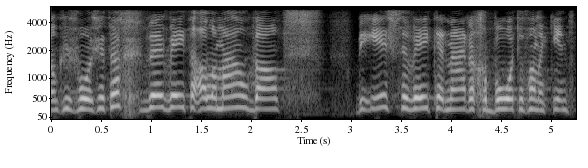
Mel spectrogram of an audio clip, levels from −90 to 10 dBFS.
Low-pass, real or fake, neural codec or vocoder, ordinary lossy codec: 5.4 kHz; fake; codec, 44.1 kHz, 7.8 kbps, Pupu-Codec; none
